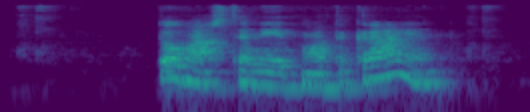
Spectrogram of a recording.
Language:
Western Frisian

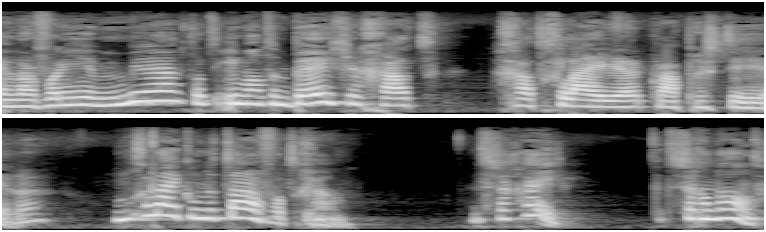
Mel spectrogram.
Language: Dutch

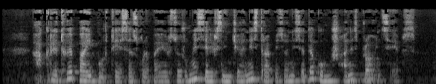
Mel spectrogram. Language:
Georgian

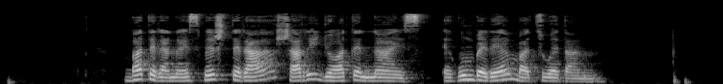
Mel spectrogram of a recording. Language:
Basque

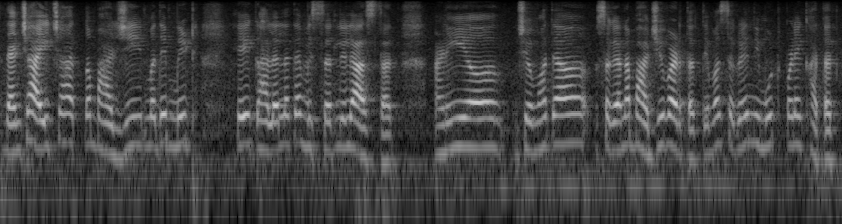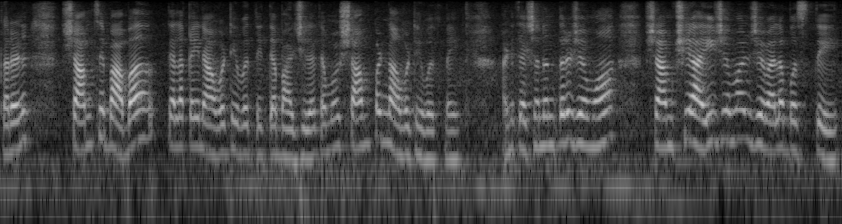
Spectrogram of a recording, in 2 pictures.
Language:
Marathi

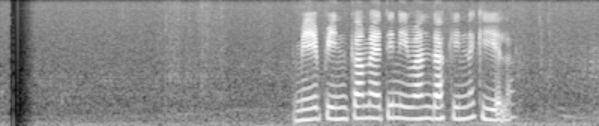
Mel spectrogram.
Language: Sinhala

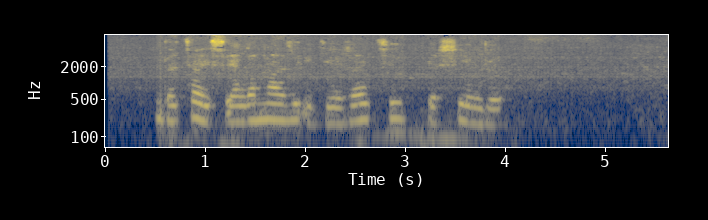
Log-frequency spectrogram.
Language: Kinyarwanda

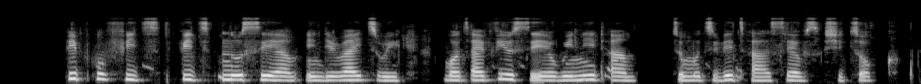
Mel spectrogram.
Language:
Nigerian Pidgin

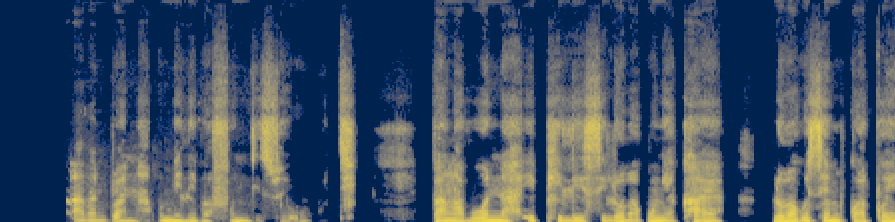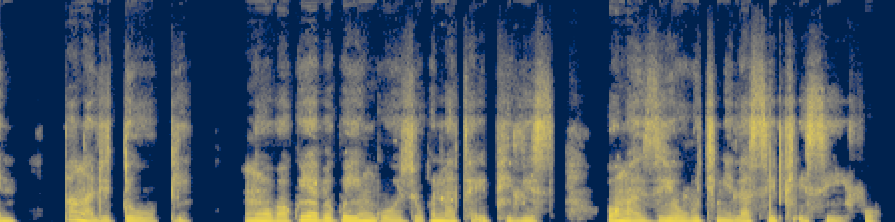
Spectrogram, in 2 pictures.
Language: North Ndebele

